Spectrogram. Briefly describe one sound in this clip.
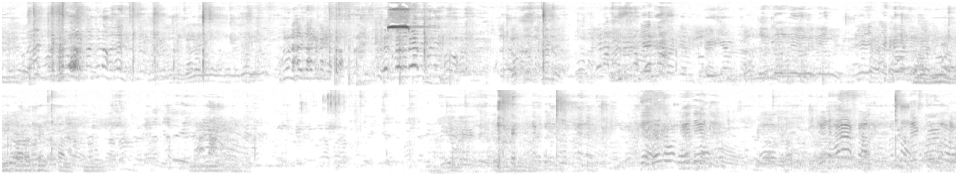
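Hockey sticks clack sharply against a ball.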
